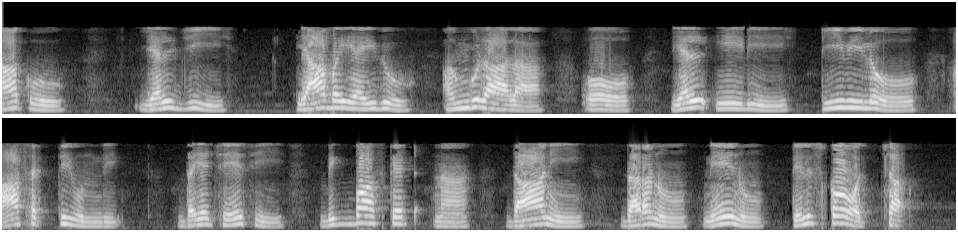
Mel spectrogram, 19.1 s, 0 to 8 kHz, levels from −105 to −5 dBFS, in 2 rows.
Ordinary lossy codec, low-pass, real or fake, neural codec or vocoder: AAC, 16 kbps; 7.2 kHz; real; none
